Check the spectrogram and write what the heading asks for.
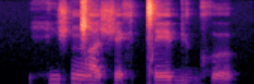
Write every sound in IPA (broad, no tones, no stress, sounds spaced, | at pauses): h i̤ ʃ ŋ͡ǁ a ʃ ɛ x ǀ e bʲ u ɡ x ʊ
